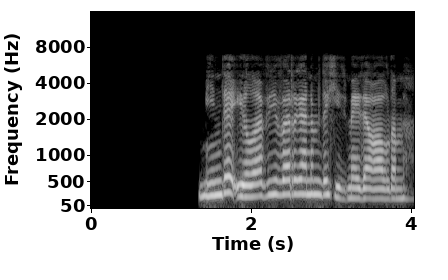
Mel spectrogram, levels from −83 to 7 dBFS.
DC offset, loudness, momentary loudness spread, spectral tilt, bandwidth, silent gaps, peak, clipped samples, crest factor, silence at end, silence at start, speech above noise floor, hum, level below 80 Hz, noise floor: under 0.1%; -15 LUFS; 6 LU; -6 dB/octave; 7 kHz; none; -2 dBFS; under 0.1%; 14 dB; 0 s; 1.35 s; 73 dB; none; -62 dBFS; -88 dBFS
